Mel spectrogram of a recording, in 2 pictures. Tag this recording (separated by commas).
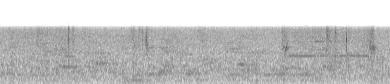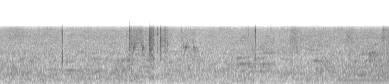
Speech, Printer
